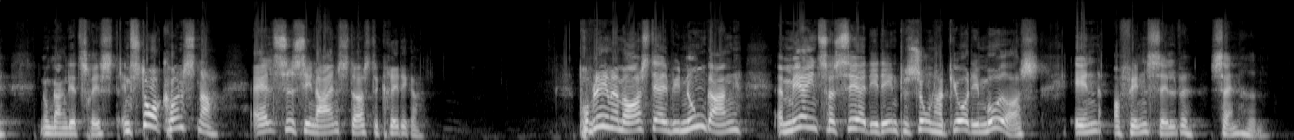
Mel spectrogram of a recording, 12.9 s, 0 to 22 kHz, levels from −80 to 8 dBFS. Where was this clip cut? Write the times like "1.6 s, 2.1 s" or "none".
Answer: none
